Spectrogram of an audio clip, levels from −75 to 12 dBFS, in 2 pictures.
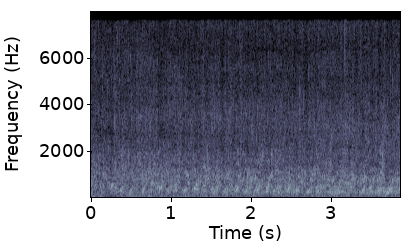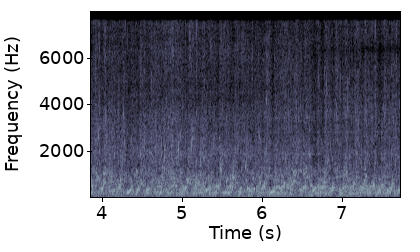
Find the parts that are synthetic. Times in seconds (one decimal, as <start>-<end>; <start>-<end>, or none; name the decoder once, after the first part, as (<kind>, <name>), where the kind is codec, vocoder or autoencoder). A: none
